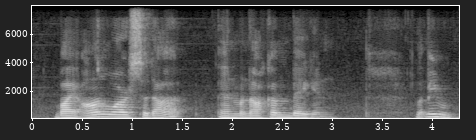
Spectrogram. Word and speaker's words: Begin: Menachem Begin is spelled M-E-N-A-C-H-E-M B-E-G-I-N. Looks like begin. Pronounced begin.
